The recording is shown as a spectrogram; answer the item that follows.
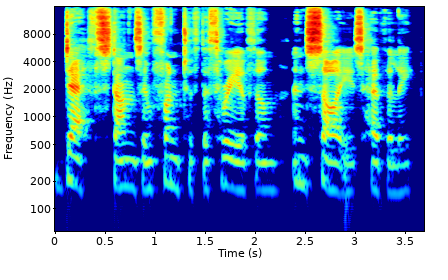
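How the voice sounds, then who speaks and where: A woman's voice: sits low, steady tone, measured pace, pushed and bright, exaggerated voice. A woman reading scripted narration for a radio play.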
